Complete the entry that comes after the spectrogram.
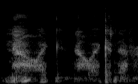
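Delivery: tiny whispered refusal, acted out; timid whisper. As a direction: shrink back into a barely voiced whisper. Acting out timid refusal of invitation.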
